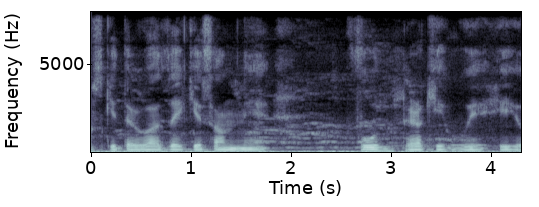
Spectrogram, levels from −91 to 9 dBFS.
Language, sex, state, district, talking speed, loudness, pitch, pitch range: Hindi, male, Arunachal Pradesh, Papum Pare, 110 wpm, -17 LUFS, 85 Hz, 85-90 Hz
